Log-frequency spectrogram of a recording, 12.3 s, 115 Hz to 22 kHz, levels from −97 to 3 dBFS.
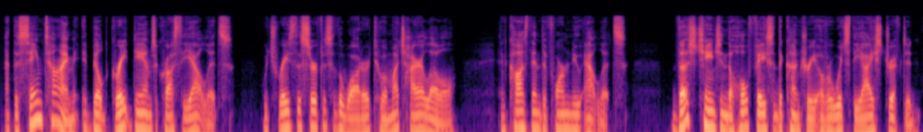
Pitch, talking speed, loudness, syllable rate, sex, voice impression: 115 Hz, 210 wpm, -21 LUFS, 5.6 syllables/s, male, masculine, adult-like, tensed, slightly hard, clear, nasal, cool, slightly intellectual, calm, slightly reassuring, wild, lively, slightly modest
